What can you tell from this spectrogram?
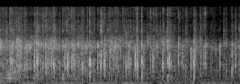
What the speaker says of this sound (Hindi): हमारे गुरुदेव का तालियां बजा करके स्वागत सत्कार और अभिनंदन कीजिए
